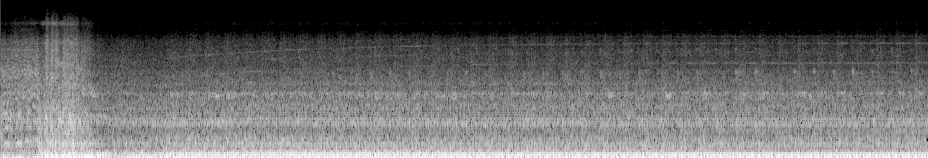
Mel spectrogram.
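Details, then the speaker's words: Kenworth cabover diesel started with its original ECM temporarily swapped in as a test; not charging, low voltage. Cranks and catches, then settles into a low, uneven idle with an irregular stumble; still stutters, not much different. "doesn't seem much different. Still has the stutter."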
